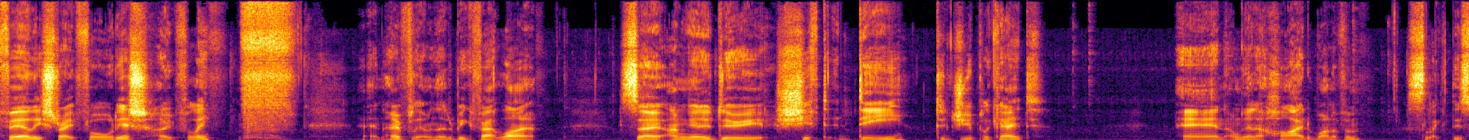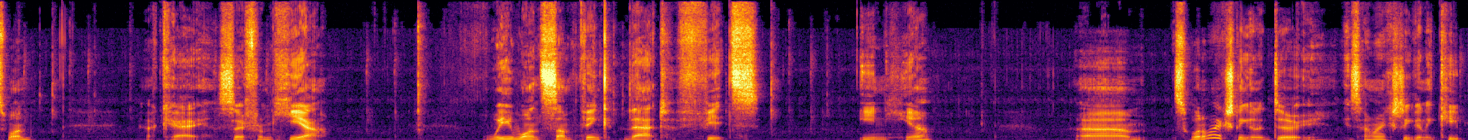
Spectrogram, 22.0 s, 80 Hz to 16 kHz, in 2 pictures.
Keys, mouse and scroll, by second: 0.5-2.9 middle drag, 0.7-1.6 scroll down 4, 2.9 right click, 3.5 middle click, 6.2 middle click, 6.3 shift+d, 9.5 h, 10.1 right click, 10.4 middle click, 10.7 Tab, 11.2-20.7 middle drag, 12.0 scroll up 2, 16.3 scroll up 1, 20.7 click, 21.5-22.0 middle drag.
